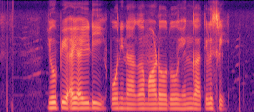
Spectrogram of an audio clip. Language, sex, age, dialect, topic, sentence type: Kannada, male, 18-24, Central, banking, question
